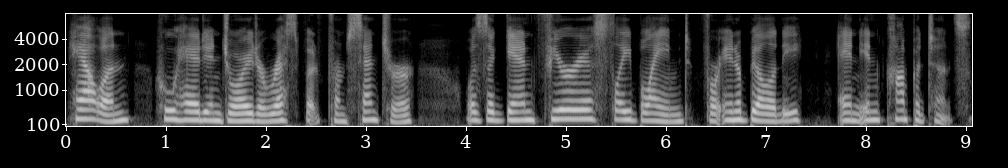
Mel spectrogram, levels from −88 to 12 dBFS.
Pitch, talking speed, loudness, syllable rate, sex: 205 Hz, 105 wpm, -17 LUFS, 4.3 syllables/s, female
